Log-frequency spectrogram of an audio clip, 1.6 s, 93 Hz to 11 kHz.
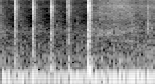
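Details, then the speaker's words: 2002 Jeep Wrangler TJ 4.0 L straight-six, about 257,000 miles, Banks turbo: worsening tick under the hood at idle, sharp even ticks about five or six a second (about 280 per minute); first blamed on a lifter, but new lifters didn't cure it, and it was a broken piston skirt. "My Old Faithful and I have a worsening tick coming from underneath the hood and I don't know whether to start up top or go down below let's see if we can hear this on the microphone you hear that tick it's about it's about that speed"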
